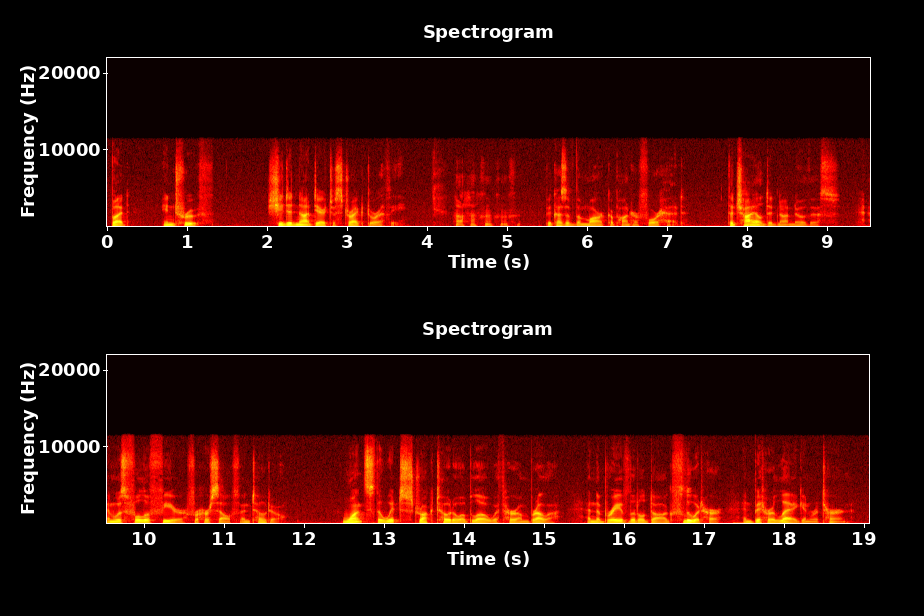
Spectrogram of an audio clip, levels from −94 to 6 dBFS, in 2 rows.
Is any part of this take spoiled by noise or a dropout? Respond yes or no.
yes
